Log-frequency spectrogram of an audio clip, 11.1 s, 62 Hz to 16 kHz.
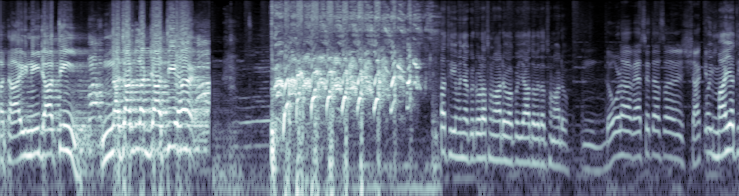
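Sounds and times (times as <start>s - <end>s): man laughing shrilly: 4.0s - 6.6s.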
